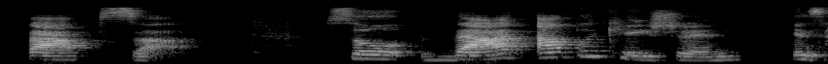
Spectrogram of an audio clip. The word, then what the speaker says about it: FAFSA: FAFSA sometimes people say FAA but we're it's pronounced FAFSA so that application is how you get need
